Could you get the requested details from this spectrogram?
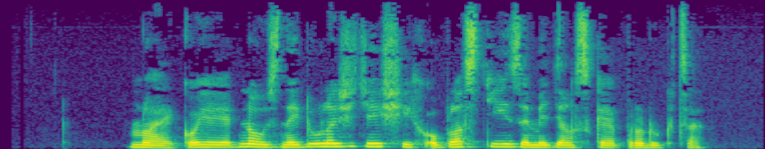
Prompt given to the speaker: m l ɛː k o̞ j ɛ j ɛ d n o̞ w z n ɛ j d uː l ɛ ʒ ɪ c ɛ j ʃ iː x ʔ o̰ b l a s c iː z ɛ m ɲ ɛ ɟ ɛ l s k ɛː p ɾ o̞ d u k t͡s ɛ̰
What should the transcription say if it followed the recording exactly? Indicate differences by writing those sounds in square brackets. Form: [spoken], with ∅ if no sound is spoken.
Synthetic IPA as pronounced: m l ɛː k o̞ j ɛ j ɛ d n o̞ w z n ɛ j d uː l ɛ ʒ ɪ c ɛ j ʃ iː x ʔ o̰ b l a s c iː z ɛ m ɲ ɛ ɟ ɛ l s k ɛː p ɾ o̞ d u k t͡s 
